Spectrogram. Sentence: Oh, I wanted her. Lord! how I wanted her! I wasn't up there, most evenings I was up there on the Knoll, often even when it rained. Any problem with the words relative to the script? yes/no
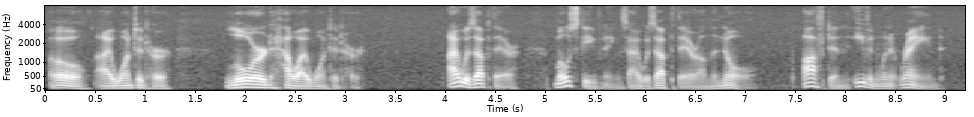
yes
